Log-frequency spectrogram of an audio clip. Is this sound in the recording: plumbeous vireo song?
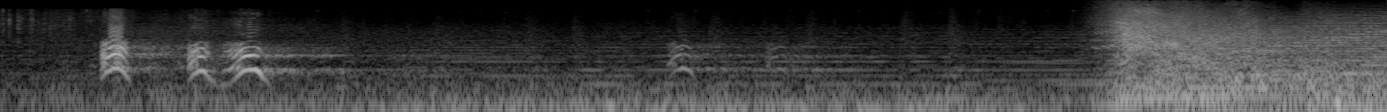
no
